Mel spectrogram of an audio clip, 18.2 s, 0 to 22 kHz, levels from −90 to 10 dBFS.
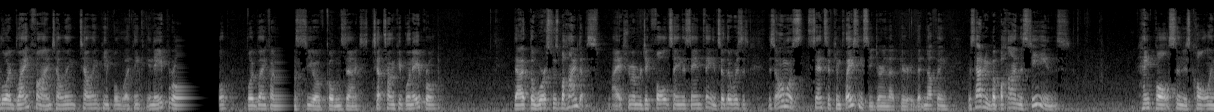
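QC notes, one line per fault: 2.55–2.59 s, short stall from a late packet: one packet arrived late and the jitter buffer ran dry, so the receiver held the preceding sound for about 18 ms and then resumed from the same point. Nothing is lost, but that moment is drawn out slightly, with a faint buzz. On a spectrogram the harmonics run flat and unchanged for that short stretch. In the waveform a few nearly identical cycles repeat before normal variation returns.
2.67–3.31 s and 4.13–4.43 s, call audio freeze: the audio stops advancing twice. In each gap the last sound carries on as a fading buzz; the gaps last 620 ms and then 282 ms. The first gap ends in about 250 ms of silence before playback picks up again. Both gaps are likely the result of packets being held up in transit, so they insert time without removing any material. On a spectrogram each gap shows smeared, flattened bands that fade out, and the first one ends in a blank column. 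In the waveform a decaying repetitive pattern runs into flat silence.
10.56–13.19 s, jitter buffer speed-up: the receiver was holding more audio than it aims for. To bring the delay back down it repeatedly cut out pieces one or a few pitch periods long, about 300 ms in total. Over this span the sound plays at about 109% speed with the pitch unchanged, so it comes across as hurried. On a spectrogram the events are compressed in time while the harmonic spacing stays the same. In the waveform the periodic cycles join together at tiny seams.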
